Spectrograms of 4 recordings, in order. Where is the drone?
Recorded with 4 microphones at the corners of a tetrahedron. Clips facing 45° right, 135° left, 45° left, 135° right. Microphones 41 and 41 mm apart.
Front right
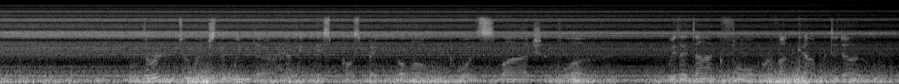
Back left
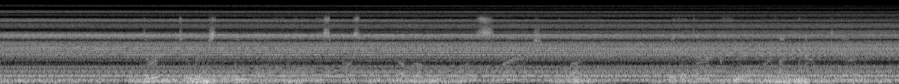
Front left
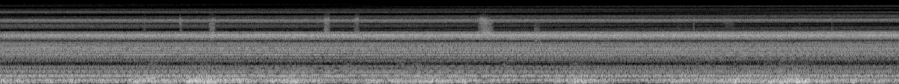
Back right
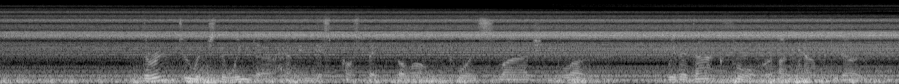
90° left; by 9.0 s 115° left.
